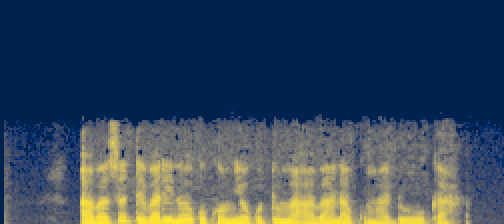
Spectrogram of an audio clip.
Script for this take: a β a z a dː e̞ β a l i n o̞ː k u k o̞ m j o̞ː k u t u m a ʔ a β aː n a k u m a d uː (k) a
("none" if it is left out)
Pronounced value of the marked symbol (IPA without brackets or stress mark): k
